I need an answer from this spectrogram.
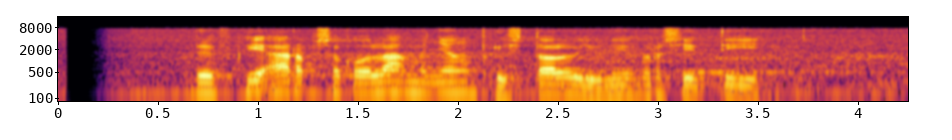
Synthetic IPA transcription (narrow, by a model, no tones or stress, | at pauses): rɪfkiʔa̰ɾəp̚səkolahməɲaŋb̥ɾist̪ɔljunifərsit̪i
